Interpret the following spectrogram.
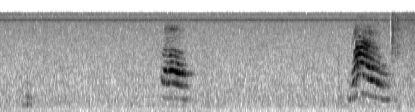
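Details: Male domestic cat meowing while hesitating over a jump as people urge him on: two loud, drawn-out harmonic meows about four seconds apart, each rising briefly and then sliding down, against a quiet background.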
